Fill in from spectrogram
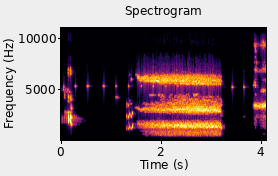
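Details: A barn owl's long rasping shriek, close to two seconds of broad harsh hiss, framed by short faint ticks before and after.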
